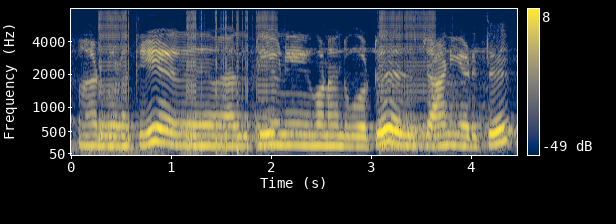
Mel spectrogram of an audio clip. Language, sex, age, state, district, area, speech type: Tamil, female, 60+, Tamil Nadu, Namakkal, rural, spontaneous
